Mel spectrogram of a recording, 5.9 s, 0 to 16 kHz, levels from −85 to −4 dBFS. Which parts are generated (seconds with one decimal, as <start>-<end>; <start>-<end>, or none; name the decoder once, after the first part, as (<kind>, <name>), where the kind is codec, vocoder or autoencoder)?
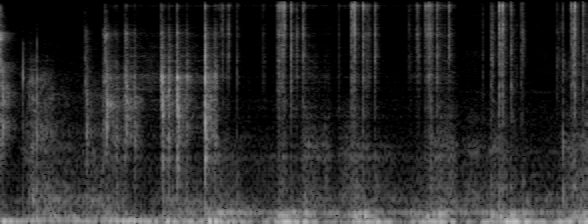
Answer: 1.1-4.6 (codec, SNAC)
